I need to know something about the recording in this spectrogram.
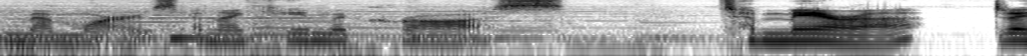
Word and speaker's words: Tamara: I was researching memoirs because I love to read memoirs, and I came across Tamara.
